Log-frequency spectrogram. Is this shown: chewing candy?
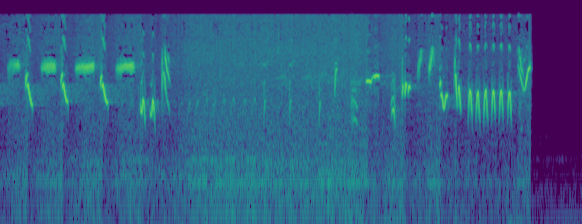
no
